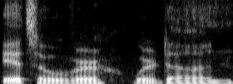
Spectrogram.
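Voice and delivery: put-on defeated, very slow, "done" stretched out. Discussing a recording, the speaker mimics how Chad sounded; imitating Chad sounding defeated. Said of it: "Chad just sounds utterly defeated".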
